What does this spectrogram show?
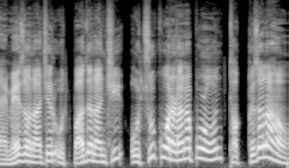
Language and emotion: Goan Konkani, surprised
